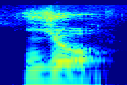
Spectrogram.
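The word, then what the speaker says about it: ё: of it uh but it's pronounced as yo yo yo and for english speakers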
